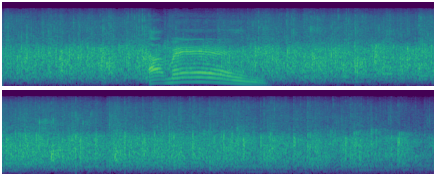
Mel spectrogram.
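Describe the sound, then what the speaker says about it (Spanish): A church congregation claps together for the Lord during a Spanish-language sermon, steady broad applause lasting several seconds, with a brief voice saying amen near the start. "Denle un aplauso al Señor"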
